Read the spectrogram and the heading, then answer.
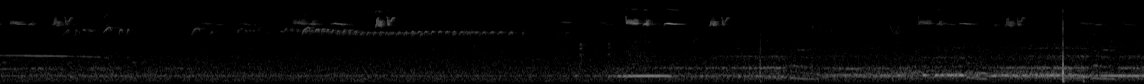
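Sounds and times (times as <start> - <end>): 
howler monkey roaring and moaning: 6.1 - 11.4.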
